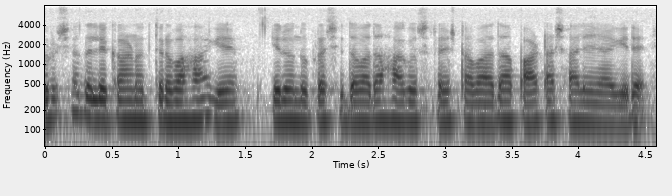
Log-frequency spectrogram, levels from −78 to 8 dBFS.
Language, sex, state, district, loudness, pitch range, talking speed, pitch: Kannada, male, Karnataka, Shimoga, -16 LUFS, 130-140 Hz, 130 wpm, 135 Hz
